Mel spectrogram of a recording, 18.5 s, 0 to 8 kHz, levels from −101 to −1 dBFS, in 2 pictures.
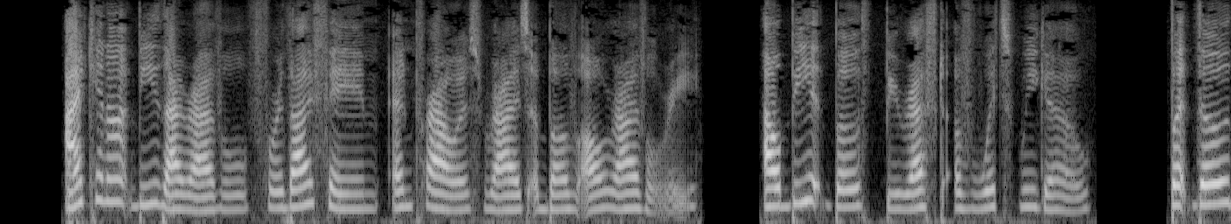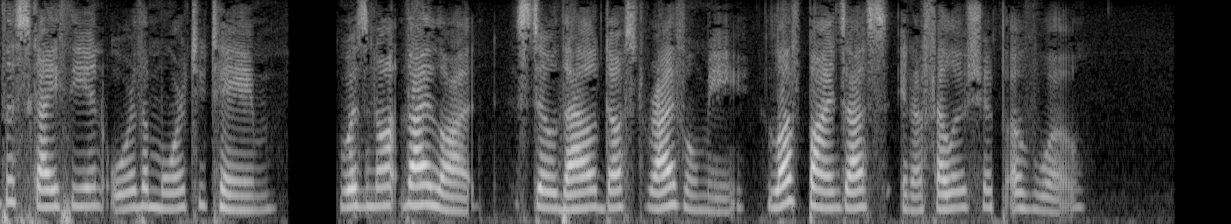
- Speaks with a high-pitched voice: Yes, high, 220 Hz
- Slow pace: No, average, 155 wpm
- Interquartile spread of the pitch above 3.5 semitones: No, average, 3.2 semitones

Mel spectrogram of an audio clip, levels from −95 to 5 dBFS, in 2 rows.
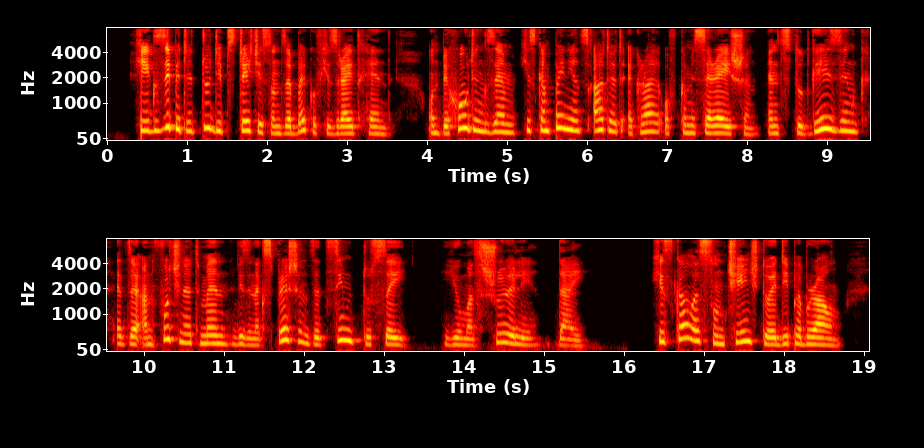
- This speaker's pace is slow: No, average, 150 wpm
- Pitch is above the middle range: Yes, high, 210 Hz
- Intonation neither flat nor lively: No, wide, 5.8 semitones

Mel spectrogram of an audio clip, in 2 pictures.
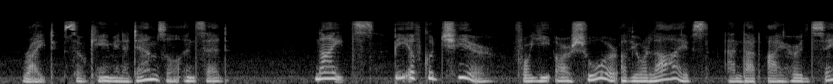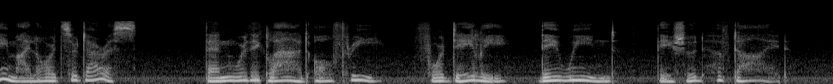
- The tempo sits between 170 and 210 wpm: No, average, 155 wpm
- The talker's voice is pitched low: No, medium, 155 Hz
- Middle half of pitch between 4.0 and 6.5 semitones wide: Yes, average, 4.3 semitones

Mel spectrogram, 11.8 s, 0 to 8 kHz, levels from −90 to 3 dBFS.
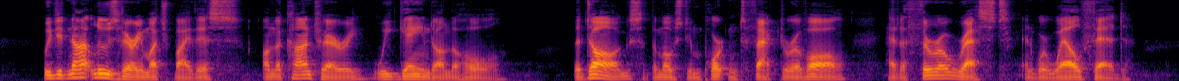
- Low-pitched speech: Yes, very low, 80 Hz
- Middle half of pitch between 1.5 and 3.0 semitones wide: No, average, 4.3 semitones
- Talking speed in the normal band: Yes, average, 165 wpm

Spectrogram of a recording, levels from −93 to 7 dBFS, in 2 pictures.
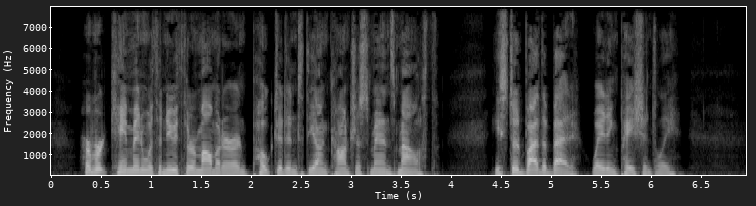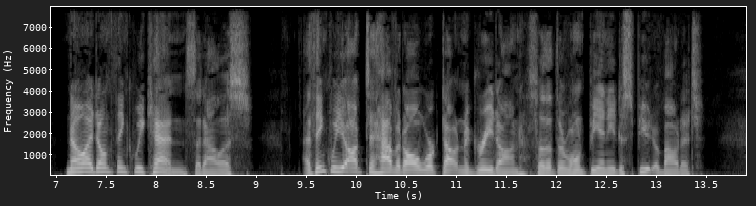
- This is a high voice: No, low, 135 Hz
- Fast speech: Yes, fast, 220 wpm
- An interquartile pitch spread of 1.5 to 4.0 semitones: No, wide, 5.4 semitones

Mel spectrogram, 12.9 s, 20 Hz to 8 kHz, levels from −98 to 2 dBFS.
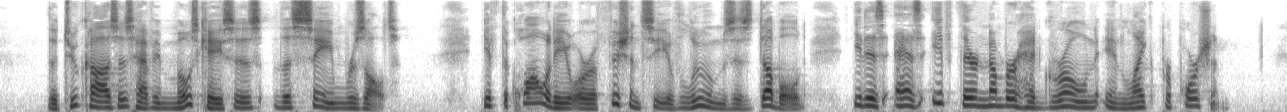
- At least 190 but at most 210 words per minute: No, average, 140 wpm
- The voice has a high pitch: No, medium, 150 Hz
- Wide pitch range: Yes, wide, 5.9 semitones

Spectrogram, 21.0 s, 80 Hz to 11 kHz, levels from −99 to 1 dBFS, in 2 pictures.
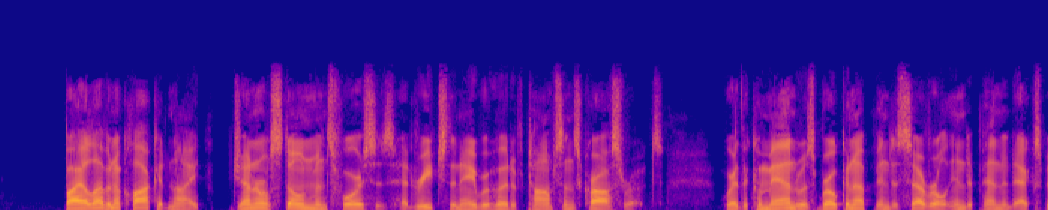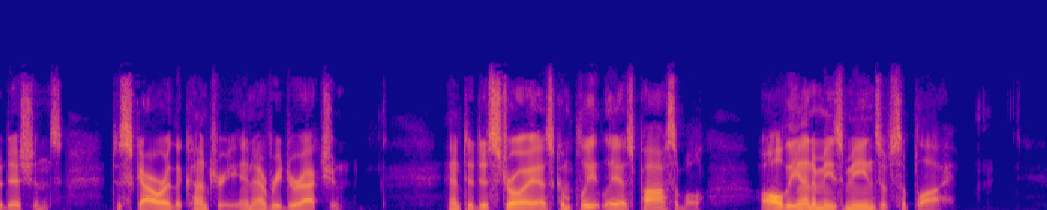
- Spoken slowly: Yes, slow, 130 wpm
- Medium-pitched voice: No, low, 100 Hz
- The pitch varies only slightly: Yes, narrow, 2.1 semitones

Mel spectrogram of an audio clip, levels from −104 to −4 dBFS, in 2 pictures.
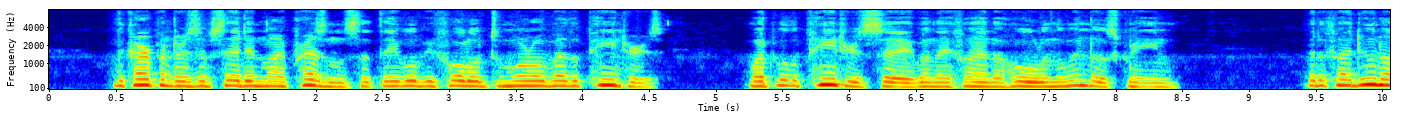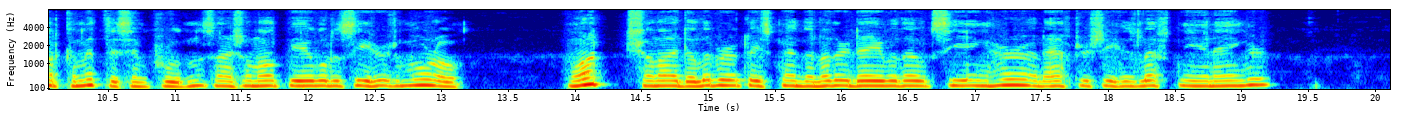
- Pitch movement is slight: Yes, narrow, 2.3 semitones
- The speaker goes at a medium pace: No, fast, 210 wpm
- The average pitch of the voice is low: No, medium, 180 Hz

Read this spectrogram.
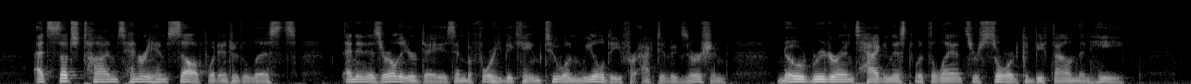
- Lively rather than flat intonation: No, average, 4.2 semitones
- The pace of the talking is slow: No, average, 180 wpm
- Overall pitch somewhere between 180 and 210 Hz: No, low, 100 Hz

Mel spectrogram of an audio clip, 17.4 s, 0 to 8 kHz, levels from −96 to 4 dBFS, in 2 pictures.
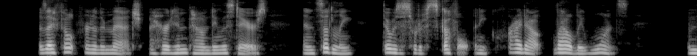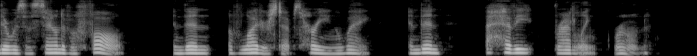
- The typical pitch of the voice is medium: Yes, medium, 180 Hz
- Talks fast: No, average, 160 wpm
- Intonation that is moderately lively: No, narrow, 2.1 semitones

